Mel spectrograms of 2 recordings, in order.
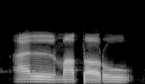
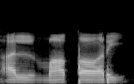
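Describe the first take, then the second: First: The word ends with a u vowel. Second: The word ends with an i vowel. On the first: The noun is the subject of the verb. The speaker calls it right. "harus dibaca al-mataru" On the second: The noun is in the genitive case. The speaker calls it wrong. "tidak boleh al-matari"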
